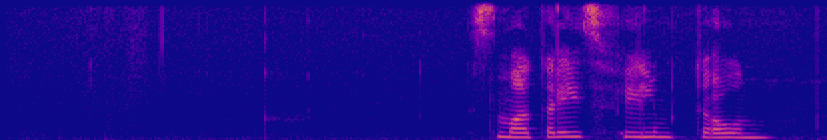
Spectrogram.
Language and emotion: Russian, neutral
